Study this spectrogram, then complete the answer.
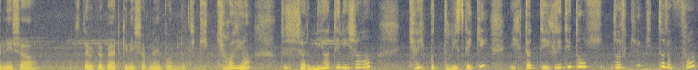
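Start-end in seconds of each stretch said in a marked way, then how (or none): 3.3-10.4 higher-pitched, indignant muttered reproach; embarrassed, exasperated girl; self-scolding girl. A narrator's reading. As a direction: tell yourself off in dismay. Nisha scolds herself.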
